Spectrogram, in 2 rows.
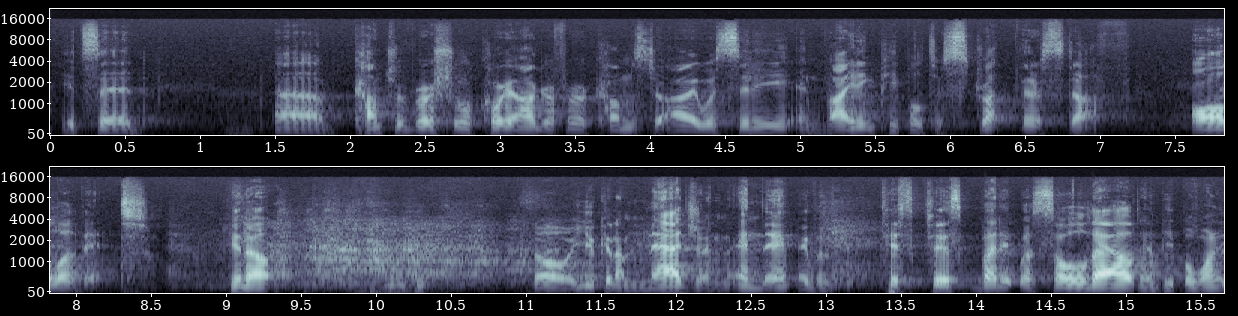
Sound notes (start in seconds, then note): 9.0 audience laughs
